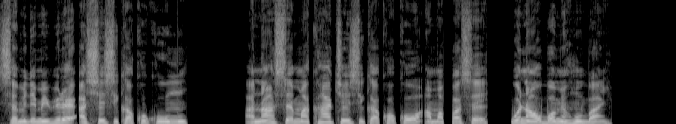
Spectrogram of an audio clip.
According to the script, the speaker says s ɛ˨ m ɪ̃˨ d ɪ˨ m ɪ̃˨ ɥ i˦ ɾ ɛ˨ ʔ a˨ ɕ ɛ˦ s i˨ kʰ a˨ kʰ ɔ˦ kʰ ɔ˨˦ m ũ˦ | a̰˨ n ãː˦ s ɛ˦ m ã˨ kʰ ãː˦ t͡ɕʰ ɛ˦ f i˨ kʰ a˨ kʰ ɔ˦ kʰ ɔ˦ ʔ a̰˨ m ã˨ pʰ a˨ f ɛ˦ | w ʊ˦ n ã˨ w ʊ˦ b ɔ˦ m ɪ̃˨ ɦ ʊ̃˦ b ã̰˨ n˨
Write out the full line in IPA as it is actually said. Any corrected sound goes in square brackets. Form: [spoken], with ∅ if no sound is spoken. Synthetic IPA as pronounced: s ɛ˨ m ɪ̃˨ d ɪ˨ m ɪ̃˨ ɥ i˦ ɾ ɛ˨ ʔ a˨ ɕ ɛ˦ s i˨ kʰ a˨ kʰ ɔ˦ kʰ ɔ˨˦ m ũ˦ | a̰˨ n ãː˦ s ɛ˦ m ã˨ kʰ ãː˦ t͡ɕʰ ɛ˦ [s] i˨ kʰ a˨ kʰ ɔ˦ kʰ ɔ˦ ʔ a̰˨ m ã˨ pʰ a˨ [s] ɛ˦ | w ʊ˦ n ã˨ w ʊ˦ b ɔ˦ m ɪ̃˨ ɦ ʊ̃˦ b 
